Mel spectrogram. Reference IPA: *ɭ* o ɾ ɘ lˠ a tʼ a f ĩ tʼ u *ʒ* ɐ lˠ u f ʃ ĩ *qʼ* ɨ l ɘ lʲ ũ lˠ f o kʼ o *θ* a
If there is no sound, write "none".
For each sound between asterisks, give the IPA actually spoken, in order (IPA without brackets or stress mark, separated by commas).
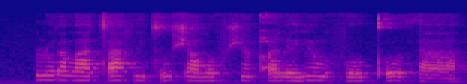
ɭ, ʃ, qʼ, θ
